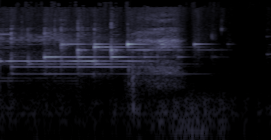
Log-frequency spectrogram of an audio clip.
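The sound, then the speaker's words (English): A phone ringtone plays a short, quick melody of bright electronic tones for under two seconds, fairly quiet, then cuts off, leaving faint background hiss. “Sorry, my phone.”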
